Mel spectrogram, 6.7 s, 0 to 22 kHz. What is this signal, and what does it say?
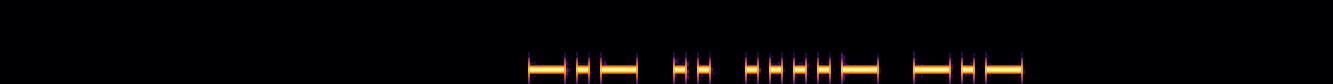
Morse code, heard as a keyed tone, about 20 wpm, 700 Hz. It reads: KI4K
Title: USA Call Signs - 4 Characters - Repeated 3x - 20wpm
